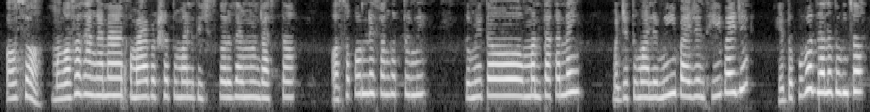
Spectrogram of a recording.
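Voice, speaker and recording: A woman voicing a sharp-tongued, quarrelsome village wife with a Vidarbha Marathi accent in a cartoon comedy. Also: extremely high pitch, very fast, no echo. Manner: scolding, sarcastic.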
